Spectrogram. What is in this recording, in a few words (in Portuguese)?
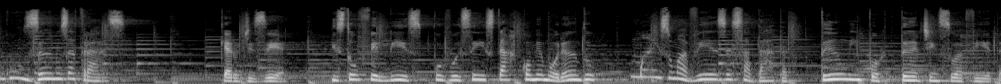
Aniv. de Afilhados F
